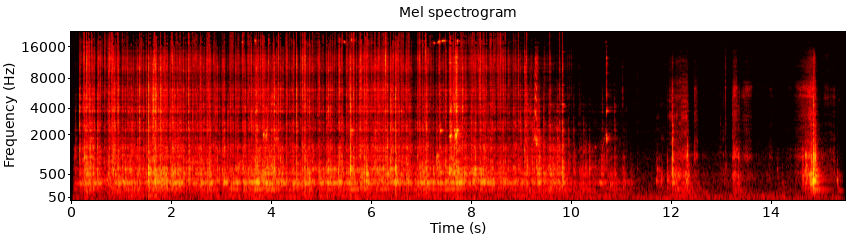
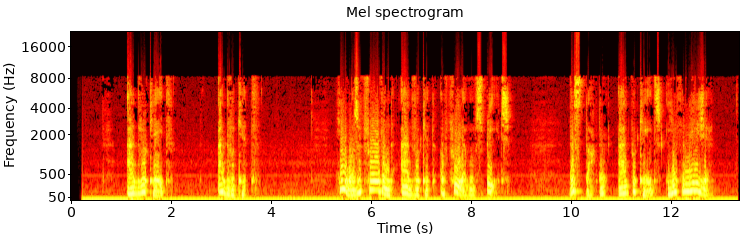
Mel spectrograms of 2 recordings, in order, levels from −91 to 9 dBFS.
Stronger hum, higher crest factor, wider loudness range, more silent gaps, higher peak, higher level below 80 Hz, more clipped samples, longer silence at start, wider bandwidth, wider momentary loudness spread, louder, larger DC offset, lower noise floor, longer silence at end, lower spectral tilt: neither; first, 28 dB vs 10 dB; first, 16 LU vs 5 LU; neither; second, -4 dBFS vs 0 dBFS; second, -62 dBFS vs -24 dBFS; second, under 0.1% vs 2%; about the same, 0.05 s vs 0.1 s; about the same, over 20 kHz vs over 20 kHz; first, 17 LU vs 9 LU; second, -31 LUFS vs -7 LUFS; second, under 0.1% vs 10%; first, -64 dBFS vs -34 dBFS; first, 0.15 s vs 0 s; second, -1.5 dB/octave vs -5 dB/octave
